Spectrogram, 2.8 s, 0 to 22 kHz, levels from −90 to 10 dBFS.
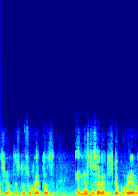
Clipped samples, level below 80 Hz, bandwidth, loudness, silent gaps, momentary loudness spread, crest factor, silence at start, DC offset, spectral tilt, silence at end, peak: under 0.1%; -52 dBFS; 7.6 kHz; -17 LUFS; none; 8 LU; 14 dB; 0 s; under 0.1%; -7.5 dB/octave; 0 s; -2 dBFS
